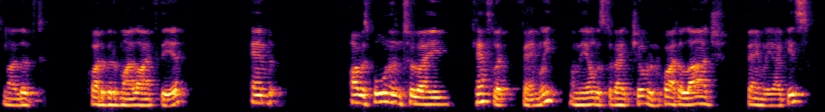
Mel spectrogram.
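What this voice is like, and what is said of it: New Zealand accent. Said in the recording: “I was brought up in New Zealand, as you might pick up from my accent”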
